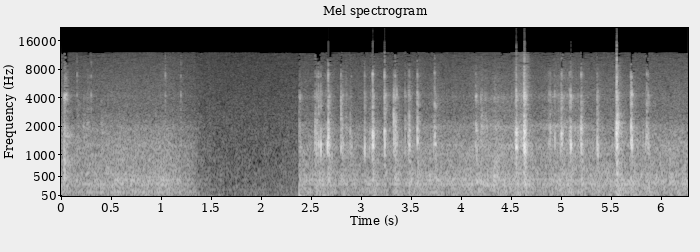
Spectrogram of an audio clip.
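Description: Typing on a computer keyboard: a quick, irregular run of keystrokes that starts about two and a half seconds in, as a web search for a PHP function name is typed. Before it there is only a steady hiss of room noise.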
